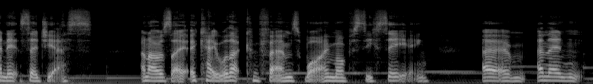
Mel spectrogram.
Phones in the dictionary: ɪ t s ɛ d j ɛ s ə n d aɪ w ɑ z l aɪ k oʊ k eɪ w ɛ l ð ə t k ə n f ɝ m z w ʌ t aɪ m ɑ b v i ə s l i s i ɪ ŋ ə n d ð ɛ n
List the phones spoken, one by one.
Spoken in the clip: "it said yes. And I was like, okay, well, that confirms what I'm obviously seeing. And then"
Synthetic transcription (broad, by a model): ɪ t s ɛ d j ɛ s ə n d aɪ w ɑ z l aɪ k oʊ k eɪ w ɛ l ð ə t k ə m f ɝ m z w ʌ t aɪ m ɑ b v i ə s l i s i ɪ ŋ ə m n ð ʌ n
